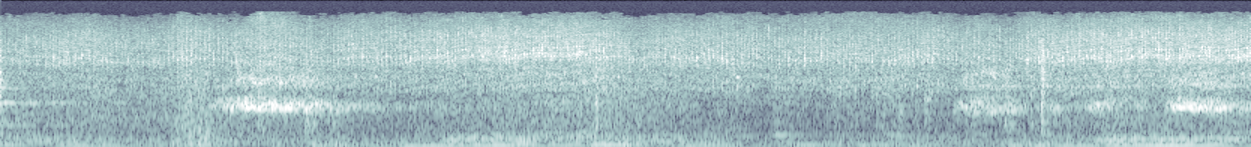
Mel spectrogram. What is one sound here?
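A vintage car engine hums low and revs steadily.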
